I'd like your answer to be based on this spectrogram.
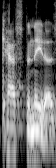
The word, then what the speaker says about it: Castaneda: I've got John Elder and Milton Castaneda.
